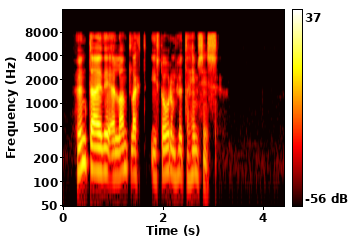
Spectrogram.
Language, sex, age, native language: Icelandic, male, 30-39, Icelandic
